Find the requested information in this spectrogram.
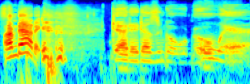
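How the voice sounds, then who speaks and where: A put-on character voice speaks at a fairly slow pace. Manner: silly, put-on.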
